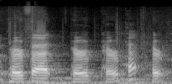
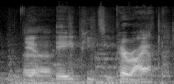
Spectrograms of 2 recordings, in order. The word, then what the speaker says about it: periapt: The parapet is called, it's spelled P-E-R-A-A-P-T. Periap. Periap.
